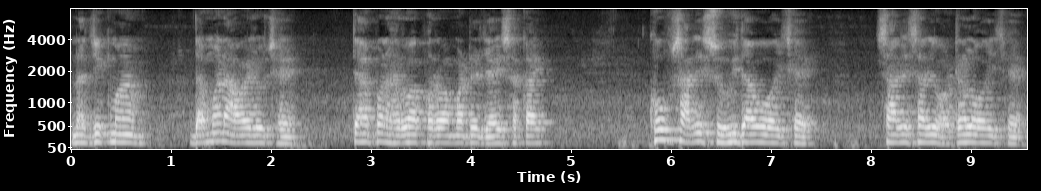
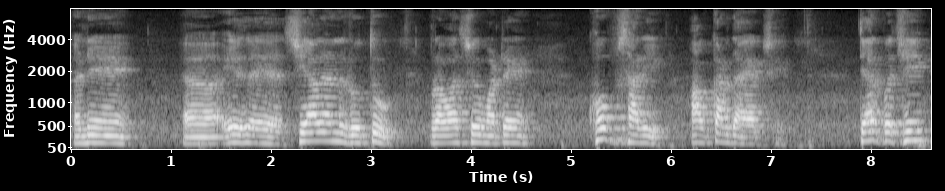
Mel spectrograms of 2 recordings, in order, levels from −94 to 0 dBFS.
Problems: none marked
